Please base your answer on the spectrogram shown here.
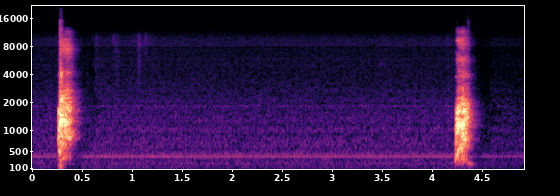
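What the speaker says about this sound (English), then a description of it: "Dogs barking." Dogs bark twice in a quiet setting: one short, sharp bark at the start, then silence for about four seconds, then a second single bark.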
